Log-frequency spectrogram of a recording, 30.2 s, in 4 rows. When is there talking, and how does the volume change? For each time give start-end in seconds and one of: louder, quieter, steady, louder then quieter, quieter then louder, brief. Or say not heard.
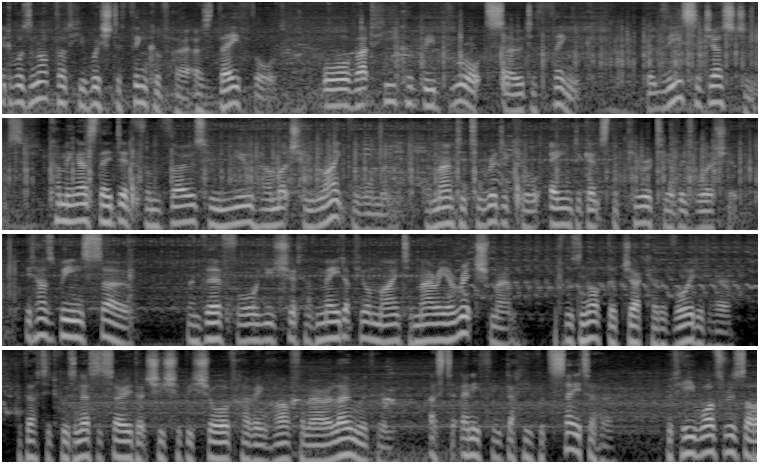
0.0-30.1 steady.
